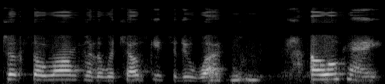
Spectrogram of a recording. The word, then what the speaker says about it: Wachowski: You did mention that, and I hope I'm pronouncing it correctly, the Wachowski brothers. Was that their name? The solar name? Yeah, that's their name. Well, yeah, okay. Andy and Larry Wachowski.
